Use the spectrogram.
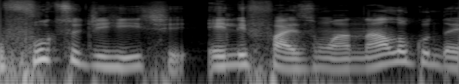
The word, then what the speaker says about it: Ricci: hiit pessoal foi ou Rice né Como se pronuncia este esse cara aí é o fluxo de Ricci ele faz um análogo da equação do calor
